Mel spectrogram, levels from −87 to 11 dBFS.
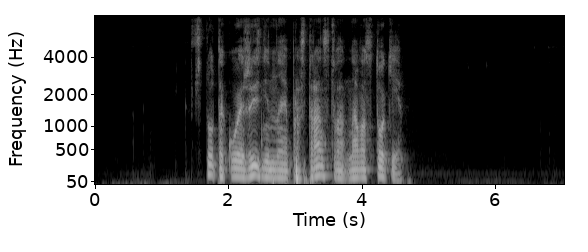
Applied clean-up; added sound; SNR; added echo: neural mask model DeepFilterNet 3.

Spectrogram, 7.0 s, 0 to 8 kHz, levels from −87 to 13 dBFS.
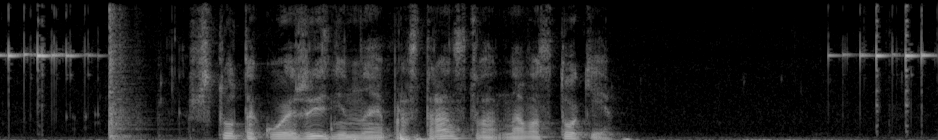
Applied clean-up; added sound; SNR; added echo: none; Bell; 5 dB; none.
